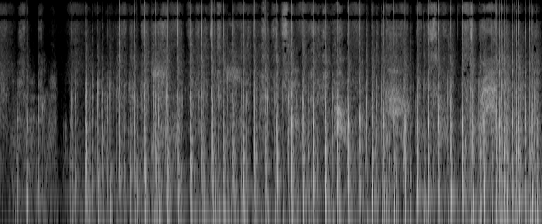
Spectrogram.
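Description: Two people tap fast on the flat face of a medium, hollow white KAZO gift shopping bag made of rigid paper/cardstock with black trim and rope handles, held upright, using long painted fingernails and fingertips. After a quiet, rustling start, a rapid, uneven stream of short, dry taps sets in, mixing dull hollow thumps with sharper nail clicks that die away almost instantly.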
